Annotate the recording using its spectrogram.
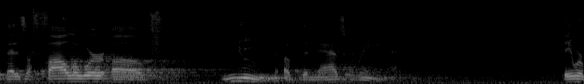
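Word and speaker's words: نون: is that that symbol it's the arabic symbol for the letter n and it's pronounced noon say that with me noon and the letter n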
